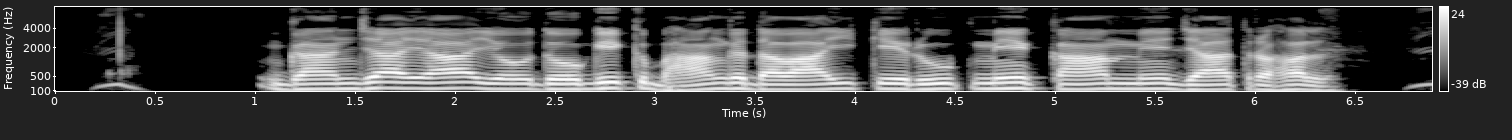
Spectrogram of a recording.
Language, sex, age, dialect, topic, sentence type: Bhojpuri, male, 18-24, Western, agriculture, statement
